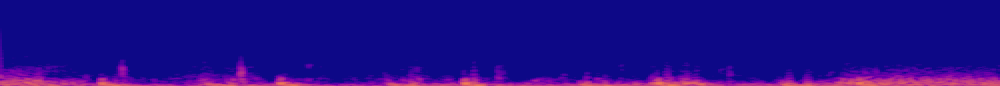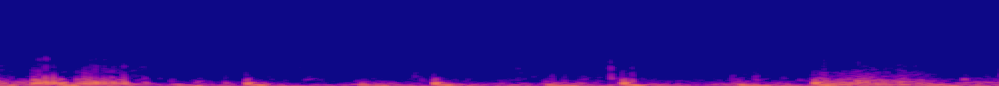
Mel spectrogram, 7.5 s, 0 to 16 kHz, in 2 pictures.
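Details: ASMR recording of a heartbeat with breathing and mouth sounds; muffled low thumps at about 85 a minute, mixed with close breathing and soft mouth sounds.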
